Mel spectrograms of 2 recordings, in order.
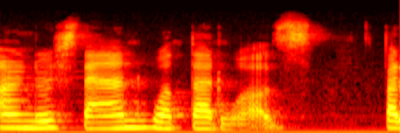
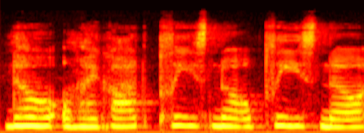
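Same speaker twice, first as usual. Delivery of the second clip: put-on hysterical crying; 3 semitones higher than usual. Acting out to a listener what they said while breaking down in tears; imitating hysterical crying. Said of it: "I started like hysterically crying".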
